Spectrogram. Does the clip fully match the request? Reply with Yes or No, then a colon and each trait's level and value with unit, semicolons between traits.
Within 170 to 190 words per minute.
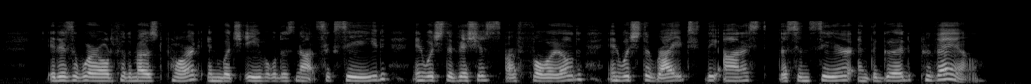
Yes: average, 185 wpm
